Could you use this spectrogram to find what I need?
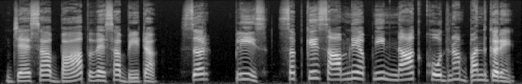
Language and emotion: Hindi, disgusted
